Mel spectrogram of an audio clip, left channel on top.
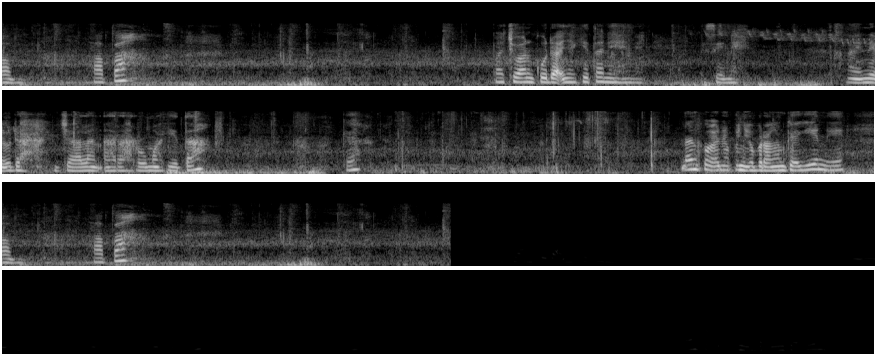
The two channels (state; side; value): drops out; right; at 4.5 s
